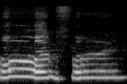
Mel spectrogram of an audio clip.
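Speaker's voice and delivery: put-on very high, crinkly little old-man voice. Retelling the reply that comes back to a recorded greeting, crinkly little old man voice. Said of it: "this crinkly little voice, like a little old man".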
